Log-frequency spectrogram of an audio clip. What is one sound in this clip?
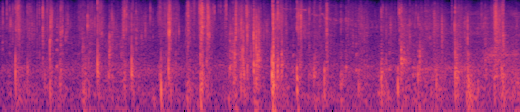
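Footsteps shuffle and tap on hard ground as several people walk.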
